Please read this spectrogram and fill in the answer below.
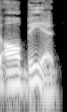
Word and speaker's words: albeit: That albeit is pronounced albeit.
